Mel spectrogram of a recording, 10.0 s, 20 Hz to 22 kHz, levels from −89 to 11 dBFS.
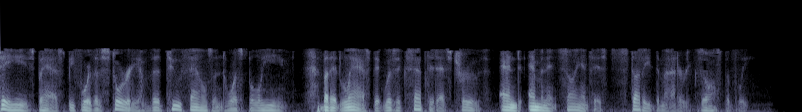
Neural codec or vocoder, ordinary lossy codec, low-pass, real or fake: codec, 16 kHz in and 24 kHz out, 0.8 kbps, FocalCodec, streaming, 65536 codes; MP3, 24 kbps; 3.6 kHz; fake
